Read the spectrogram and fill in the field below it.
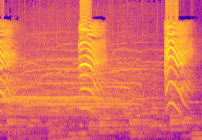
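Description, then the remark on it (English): Beluga whale calls: a steady bed of high, squeaky whistles broken by two loud bursts of rapid, sweeping chirps, one in the middle and one near the end. “Beluga whales are often called the canaries of the sea because of the songs they sing and the chirps they use to communicate.”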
